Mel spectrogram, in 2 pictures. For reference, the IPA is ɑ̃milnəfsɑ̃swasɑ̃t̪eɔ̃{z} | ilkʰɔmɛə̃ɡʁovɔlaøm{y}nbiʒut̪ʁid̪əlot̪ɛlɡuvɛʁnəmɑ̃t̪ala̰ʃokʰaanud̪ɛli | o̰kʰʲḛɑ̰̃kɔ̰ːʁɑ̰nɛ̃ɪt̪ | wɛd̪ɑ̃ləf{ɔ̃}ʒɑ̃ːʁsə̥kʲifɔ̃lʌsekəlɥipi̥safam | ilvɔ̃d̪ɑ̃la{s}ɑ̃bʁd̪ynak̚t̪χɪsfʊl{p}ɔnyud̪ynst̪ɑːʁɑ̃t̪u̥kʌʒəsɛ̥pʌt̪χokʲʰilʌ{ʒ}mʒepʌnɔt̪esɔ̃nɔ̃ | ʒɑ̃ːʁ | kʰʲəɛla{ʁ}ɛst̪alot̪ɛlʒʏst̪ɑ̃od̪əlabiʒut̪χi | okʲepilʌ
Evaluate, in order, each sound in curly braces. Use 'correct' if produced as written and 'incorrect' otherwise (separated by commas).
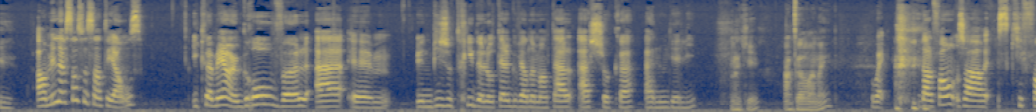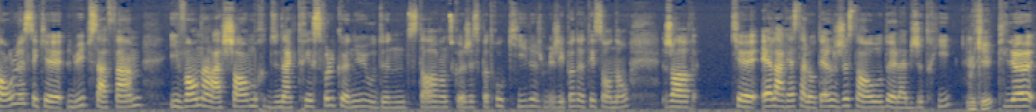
correct, correct, correct, incorrect, incorrect, correct, correct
